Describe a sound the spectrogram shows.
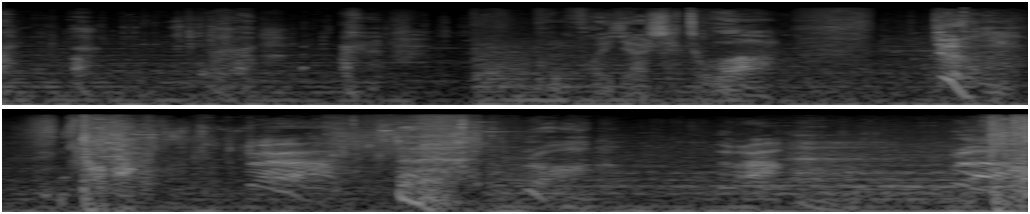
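A man speaks in a low, menacing voice.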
